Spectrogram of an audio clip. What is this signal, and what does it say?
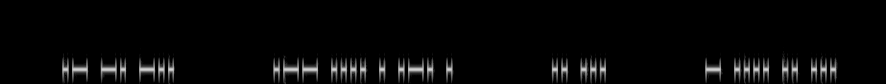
Morse code, heard as a keyed tone, about 25 wpm, 700 Hz. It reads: AND WHERE IS THIS
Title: 3x Word-Spacing - Sentences from Top 200 Words - 25wpm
